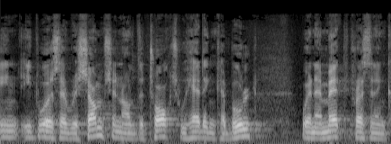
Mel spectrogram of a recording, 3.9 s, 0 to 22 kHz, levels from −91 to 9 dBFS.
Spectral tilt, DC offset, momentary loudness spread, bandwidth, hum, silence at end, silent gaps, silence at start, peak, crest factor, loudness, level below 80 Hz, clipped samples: -3.5 dB/octave; under 0.1%; 7 LU; 15.5 kHz; none; 0 s; none; 0 s; -2 dBFS; 20 dB; -21 LUFS; -56 dBFS; under 0.1%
